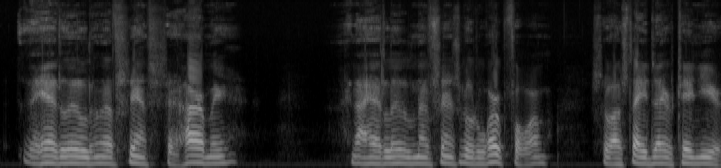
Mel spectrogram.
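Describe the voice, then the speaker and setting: The speaker has a West Texas accent and a dark, mellow tone with fairly even intonation. The pace is moderate, broken by long, frequent pauses. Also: man, fairly high pitch for a man. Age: 80s+. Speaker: banker. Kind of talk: interview answer.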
